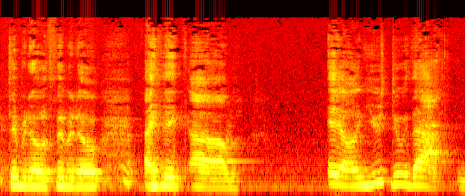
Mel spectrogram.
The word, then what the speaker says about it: Thibodeau: These guys made the decision to get rid of Thibodeau or Tibbs or however some people pronounce his name. Thibodeau.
